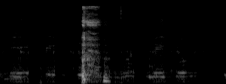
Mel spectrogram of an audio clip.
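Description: A person coughs once, sharply, about a second in, over faint, broken talk in the background.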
